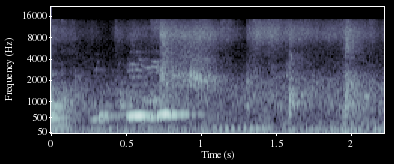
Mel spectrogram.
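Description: A brief animal call: one short held note about half a second in.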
